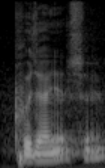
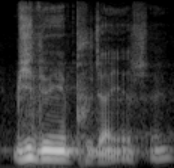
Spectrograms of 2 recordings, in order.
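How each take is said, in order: First: Said in the usual way. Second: 믿음의 pushed louder with a rising end; stress on 믿음의. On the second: Shown as a demonstration. Pastor correcting himself to the congregation, stressing 믿음의. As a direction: lean on 믿음의 to make the point.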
